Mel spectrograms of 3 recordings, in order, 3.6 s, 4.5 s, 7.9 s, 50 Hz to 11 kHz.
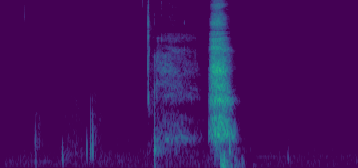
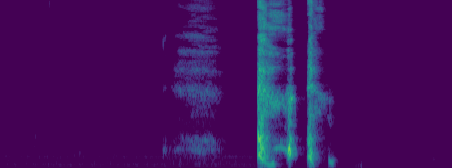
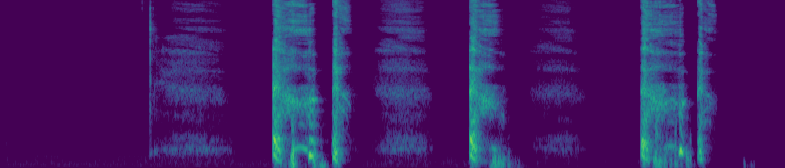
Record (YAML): exhalation_length: 3.6 s
exhalation_amplitude: 13715
exhalation_signal_mean_std_ratio: 0.22
cough_length: 4.5 s
cough_amplitude: 32767
cough_signal_mean_std_ratio: 0.2
three_cough_length: 7.9 s
three_cough_amplitude: 32767
three_cough_signal_mean_std_ratio: 0.27
survey_phase: beta (2021-08-13 to 2022-03-07)
age: 18-44
gender: Female
wearing_mask: 'No'
symptom_runny_or_blocked_nose: true
symptom_shortness_of_breath: true
symptom_fatigue: true
symptom_headache: true
symptom_onset: 3 days
smoker_status: Never smoked
respiratory_condition_asthma: false
respiratory_condition_other: false
recruitment_source: Test and Trace
submission_delay: 1 day
covid_test_result: Positive
covid_test_method: RT-qPCR
covid_ct_value: 15.1
covid_ct_gene: ORF1ab gene
covid_ct_mean: 15.6
covid_viral_load: 7800000 copies/ml
covid_viral_load_category: High viral load (>1M copies/ml)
